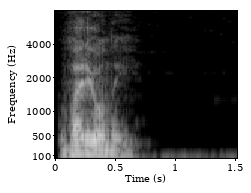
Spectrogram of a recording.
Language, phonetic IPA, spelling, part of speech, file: Russian, [vɐˈrʲɵnɨj], варёный, adjective, Ru-варёный.ogg
- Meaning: boiled, cooked by boiling (of food)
